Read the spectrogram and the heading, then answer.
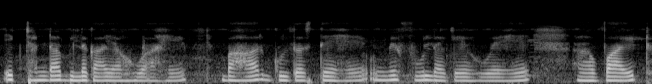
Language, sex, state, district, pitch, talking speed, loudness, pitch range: Hindi, female, Himachal Pradesh, Shimla, 185 Hz, 145 wpm, -19 LUFS, 175-195 Hz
